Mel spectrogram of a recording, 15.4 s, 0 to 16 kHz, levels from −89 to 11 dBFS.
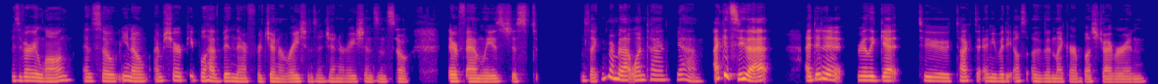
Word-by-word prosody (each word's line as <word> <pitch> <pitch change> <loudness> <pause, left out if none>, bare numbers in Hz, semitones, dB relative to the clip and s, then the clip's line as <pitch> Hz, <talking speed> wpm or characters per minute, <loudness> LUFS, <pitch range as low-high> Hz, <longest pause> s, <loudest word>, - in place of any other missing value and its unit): is 165 0 -6
very 160 -2 +1
long. 145 +7 -1
And 150 0 -5
so, 145 -2 -2
you 180 - -2
know, 145 -1 -1
I'm 155 - -4
sure 170 0 -1
people 170 -1 -5
have 150 -4 0
been 150 0 0
there 130 -1 -2
for 130 0 -8
generations 130 0 -2
and 130 0 -7
generations, 125 0 -6
and 120 0 -6
so 125 0 -5 0.5
their 140 -1 +4
family 135 -2 +1
is 130 +2 -4
just 135 - -8
it - - -21 0.5
was 170 -3 -9
like, 135 +1 -4
"Remember 260 - +5
that 185 - +3
one 195 +1 +1
time?" 200 -1 -4
Yeah. 195 -10 -4 0.2
I - - +6
could 350 +7 +9
see 230 +2 +7
that. - - +7 0.5
I - - +4
didn't 220 -2 +4 0.2
really 180 -1 +4
get 165 -1 +2 0.2
to 155 -4 0
talk 160 +2 -3
to - - -8
anybody 140 -2 -3
else 145 +3 -6
other 140 -2 -4
than, 130 0 -4
like, 130 -1 -4
our 125 -1 -3
bus 125 +1 -6
driver 120 0 -2
and 120 +3 -5
145 Hz, 200 wpm, -23 LUFS, 130-170 Hz, 0.5 s, could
